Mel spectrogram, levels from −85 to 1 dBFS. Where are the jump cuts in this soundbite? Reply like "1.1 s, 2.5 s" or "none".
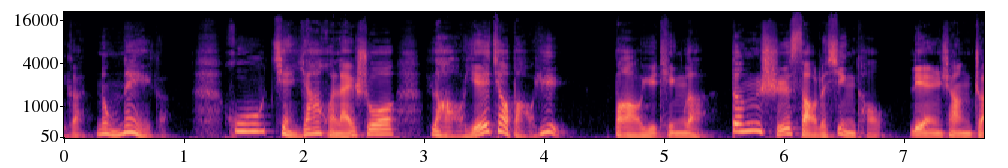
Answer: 4.3 s, 5.5 s

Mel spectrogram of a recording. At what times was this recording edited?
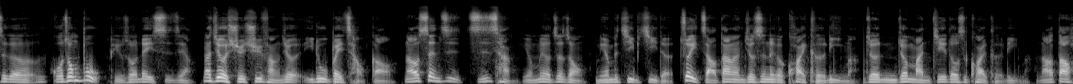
6.0 s

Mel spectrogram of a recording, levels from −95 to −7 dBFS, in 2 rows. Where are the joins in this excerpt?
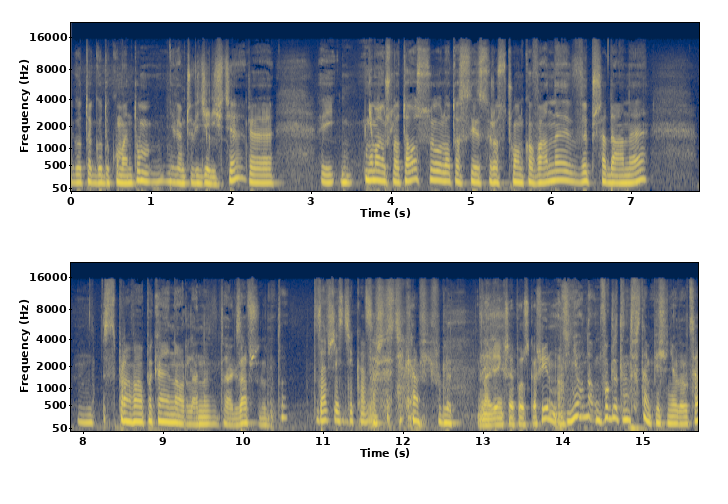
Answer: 2.2 s, 8.1 s

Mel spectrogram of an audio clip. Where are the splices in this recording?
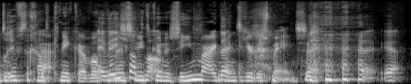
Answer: none

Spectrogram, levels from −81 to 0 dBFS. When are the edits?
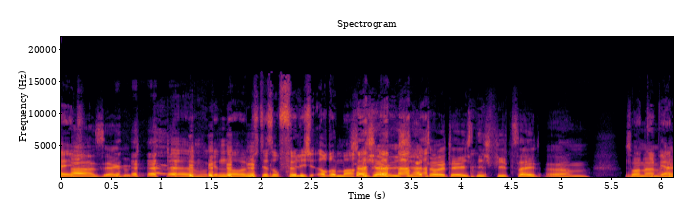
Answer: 2.9 s, 4.8 s

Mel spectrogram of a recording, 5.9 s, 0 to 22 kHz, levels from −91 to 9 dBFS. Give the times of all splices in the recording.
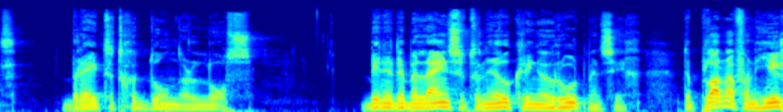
none

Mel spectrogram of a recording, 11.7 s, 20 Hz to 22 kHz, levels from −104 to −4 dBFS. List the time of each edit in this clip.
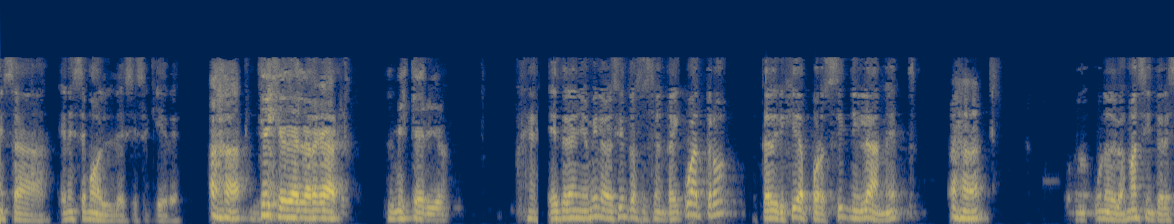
5.4 s, 7.4 s

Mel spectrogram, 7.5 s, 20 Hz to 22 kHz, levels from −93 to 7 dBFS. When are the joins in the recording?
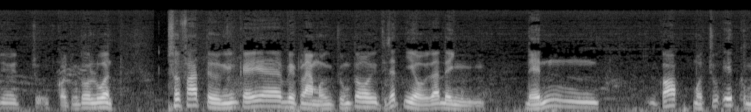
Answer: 1.5 s

